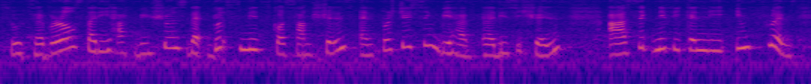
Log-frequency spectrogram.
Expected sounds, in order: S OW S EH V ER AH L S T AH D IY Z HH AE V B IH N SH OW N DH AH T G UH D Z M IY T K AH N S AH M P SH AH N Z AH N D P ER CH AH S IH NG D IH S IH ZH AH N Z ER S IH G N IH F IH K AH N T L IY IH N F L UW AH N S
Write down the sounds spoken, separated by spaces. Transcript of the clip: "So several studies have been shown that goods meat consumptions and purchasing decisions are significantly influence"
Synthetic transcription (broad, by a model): S OW S EH V ER AH L S T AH D IY HH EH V B IH N SH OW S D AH T G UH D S M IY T K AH N S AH M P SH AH N S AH N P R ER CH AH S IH NG D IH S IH SH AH N S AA S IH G N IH F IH K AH N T L IY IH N F L UW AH N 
